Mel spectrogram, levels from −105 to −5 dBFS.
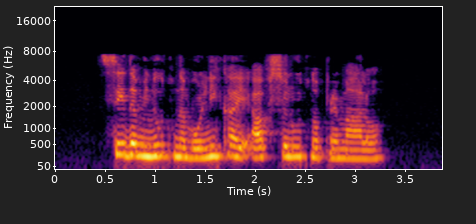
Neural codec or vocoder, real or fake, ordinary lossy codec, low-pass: none; real; AAC, 48 kbps; 7.2 kHz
